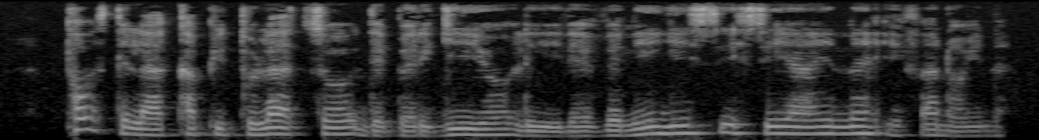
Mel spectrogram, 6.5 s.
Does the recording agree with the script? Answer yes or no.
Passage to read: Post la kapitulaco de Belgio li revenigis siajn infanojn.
yes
